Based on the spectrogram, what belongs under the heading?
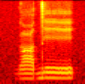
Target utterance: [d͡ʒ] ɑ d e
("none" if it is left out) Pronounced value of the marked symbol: ɡ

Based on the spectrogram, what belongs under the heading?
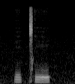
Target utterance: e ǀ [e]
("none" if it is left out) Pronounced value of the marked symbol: ẽ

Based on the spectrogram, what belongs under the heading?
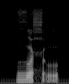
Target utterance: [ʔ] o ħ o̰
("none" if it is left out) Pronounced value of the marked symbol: ɦ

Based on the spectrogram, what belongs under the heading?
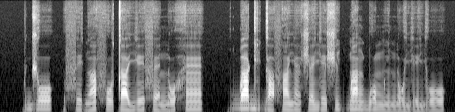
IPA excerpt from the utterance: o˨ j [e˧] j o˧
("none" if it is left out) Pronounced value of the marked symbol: e˨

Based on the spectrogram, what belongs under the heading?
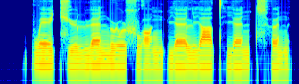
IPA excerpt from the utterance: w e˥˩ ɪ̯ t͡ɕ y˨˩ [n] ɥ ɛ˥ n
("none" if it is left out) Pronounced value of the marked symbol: l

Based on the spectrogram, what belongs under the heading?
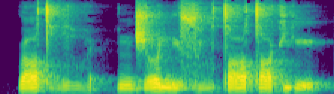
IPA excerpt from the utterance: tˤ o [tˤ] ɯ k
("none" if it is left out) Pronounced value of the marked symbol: tˤ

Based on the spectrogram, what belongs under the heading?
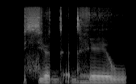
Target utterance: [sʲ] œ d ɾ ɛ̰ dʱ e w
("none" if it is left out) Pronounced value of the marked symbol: sʲ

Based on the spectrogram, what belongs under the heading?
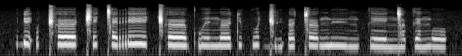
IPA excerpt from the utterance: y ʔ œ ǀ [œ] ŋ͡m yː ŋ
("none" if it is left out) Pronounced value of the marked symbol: œː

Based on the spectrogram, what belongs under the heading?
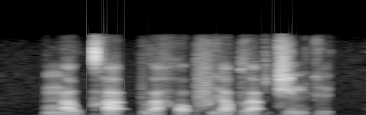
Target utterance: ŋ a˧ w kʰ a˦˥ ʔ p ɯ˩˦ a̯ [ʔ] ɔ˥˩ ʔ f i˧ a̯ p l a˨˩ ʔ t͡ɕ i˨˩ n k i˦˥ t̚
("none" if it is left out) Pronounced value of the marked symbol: h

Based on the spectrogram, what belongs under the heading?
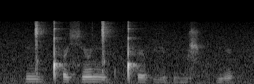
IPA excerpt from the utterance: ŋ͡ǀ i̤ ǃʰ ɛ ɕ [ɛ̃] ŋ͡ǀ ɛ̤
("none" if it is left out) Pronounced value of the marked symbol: ɛ̃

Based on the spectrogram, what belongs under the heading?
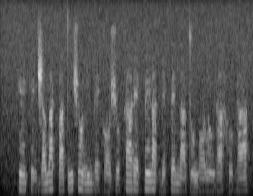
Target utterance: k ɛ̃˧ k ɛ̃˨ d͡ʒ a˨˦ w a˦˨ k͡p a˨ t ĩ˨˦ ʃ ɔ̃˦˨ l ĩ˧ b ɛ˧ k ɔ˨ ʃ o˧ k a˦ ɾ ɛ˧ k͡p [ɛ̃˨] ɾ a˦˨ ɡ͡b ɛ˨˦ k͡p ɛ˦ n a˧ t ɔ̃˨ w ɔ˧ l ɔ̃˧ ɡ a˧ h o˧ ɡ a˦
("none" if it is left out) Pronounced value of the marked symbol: ɛ̃˦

